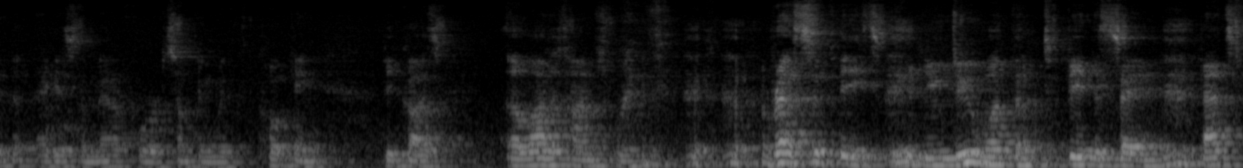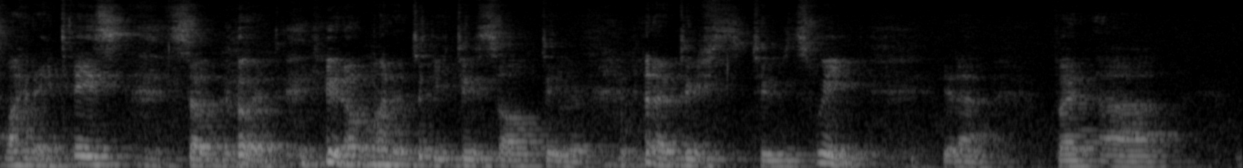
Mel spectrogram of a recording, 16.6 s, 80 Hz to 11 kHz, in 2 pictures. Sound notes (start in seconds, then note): 4.1 laughs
